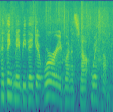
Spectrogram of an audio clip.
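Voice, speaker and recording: Game role, acted by a woman: fire-breathing horned fighter, low register, matter-of-fact bluntness, clearly noisy backdrop. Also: a little fast, natural voice. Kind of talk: video game voice acting.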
